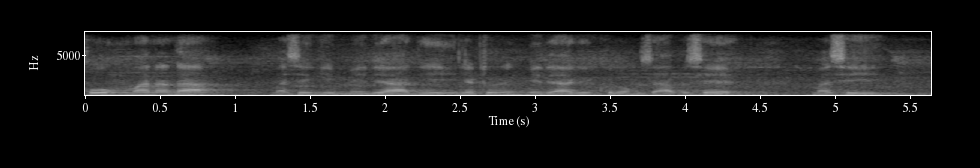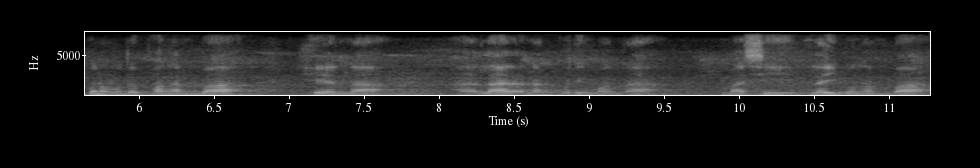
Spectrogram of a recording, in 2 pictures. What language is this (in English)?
Manipuri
